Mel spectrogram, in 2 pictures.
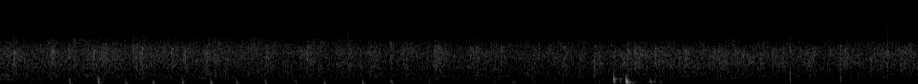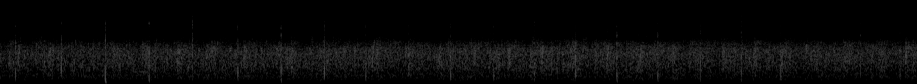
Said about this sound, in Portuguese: Podemos aplaudir a este Senhor que nos ama tanto.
